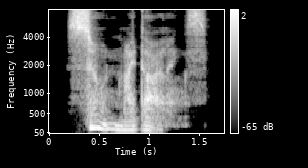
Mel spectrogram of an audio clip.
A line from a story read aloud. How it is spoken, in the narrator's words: he whispered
